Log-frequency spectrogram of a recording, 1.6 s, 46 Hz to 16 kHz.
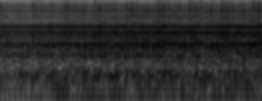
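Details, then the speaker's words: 2020 Jeep Gladiator Rubicon, 6-speed manual, 62k miles: engine warm at idle, smooth and quiet with only light even injector ticking, no lifter tick or knock. "And it's nice and quiet. The only The only ticking you hear is the injectors. I can hear those clicking."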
